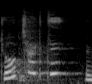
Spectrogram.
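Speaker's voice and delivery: very high-pitched mock disbelief; imitated shocked mother. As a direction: squeak it like a stunned mum. Mother reacts to news of resignation.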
